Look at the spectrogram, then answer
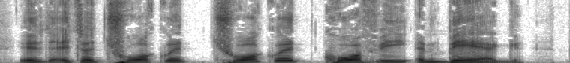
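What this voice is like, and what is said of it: Exaggerated New Jersey accent. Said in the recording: “My Jersey accent. ... This is my Jersey accent.”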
